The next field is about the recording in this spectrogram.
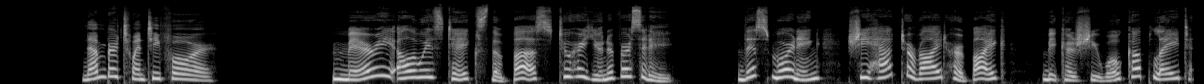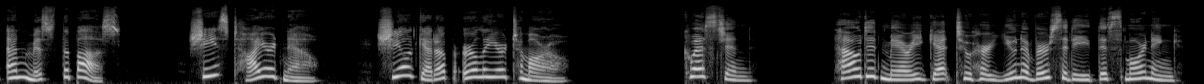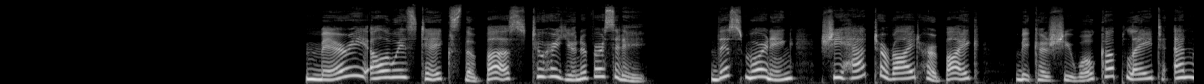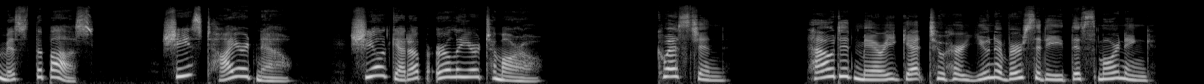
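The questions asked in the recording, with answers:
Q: How did Mary get to her university this morning?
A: She rode her bike.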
